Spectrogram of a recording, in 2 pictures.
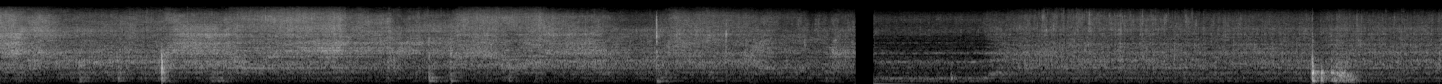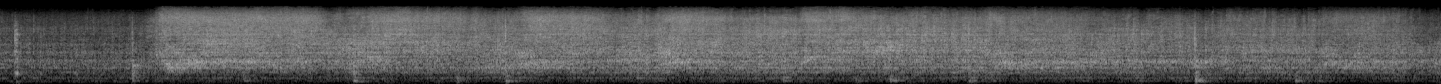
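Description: Chicken, tomatoes and onions sizzling in a frying pan while a wooden spatula stirs them, with a few sharp knocks against the pan. The sizzle cuts out briefly about a third of the way in, stays quieter for a while, and comes back louder about halfway.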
